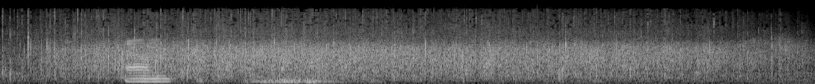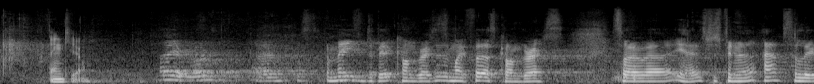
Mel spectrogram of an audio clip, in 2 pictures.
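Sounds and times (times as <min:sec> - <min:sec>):
audience applause: 0:00.0 - 0:08.6
speech: 0:01.2 - 0:01.9, 0:08.7 - 0:09.2, 0:09.8 - 0:16.2.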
